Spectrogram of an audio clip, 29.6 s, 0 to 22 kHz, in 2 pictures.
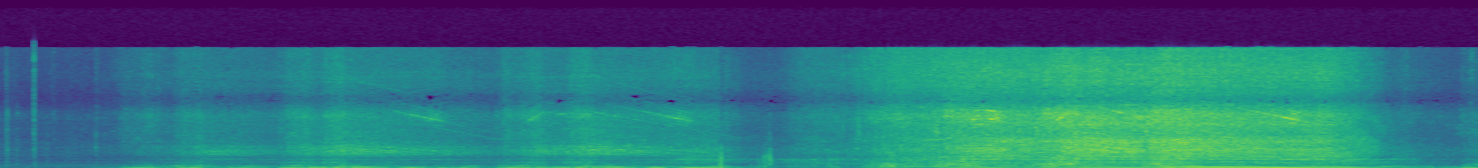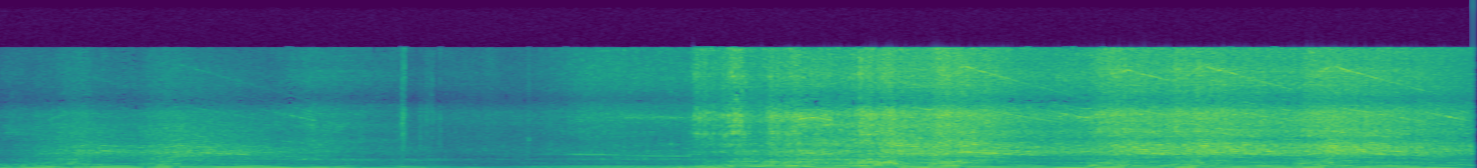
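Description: Opel 1.2 X12XE four-cylinder petrol engine starting about a second in, then revved over and over, its pitch rising and falling about every two seconds, with brief drops back toward idle between runs of revs.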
